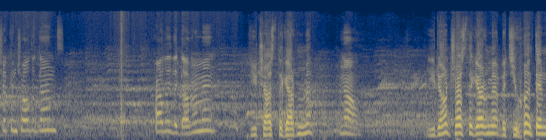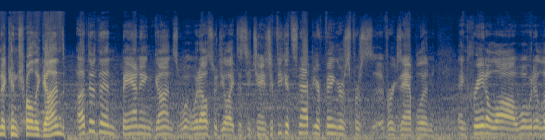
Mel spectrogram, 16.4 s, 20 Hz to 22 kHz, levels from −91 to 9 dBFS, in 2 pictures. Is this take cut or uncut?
uncut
